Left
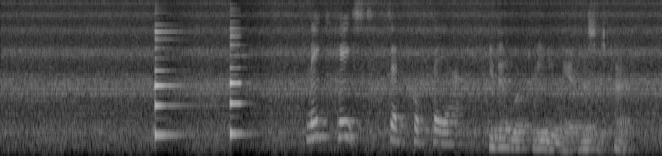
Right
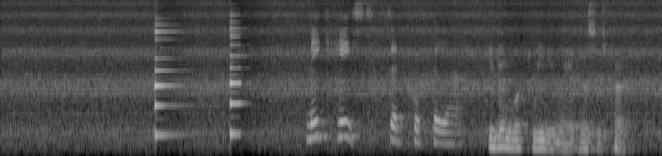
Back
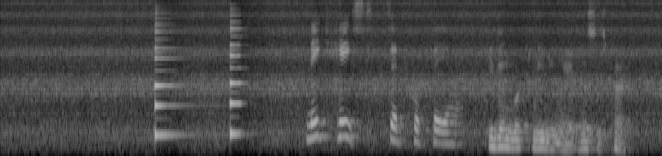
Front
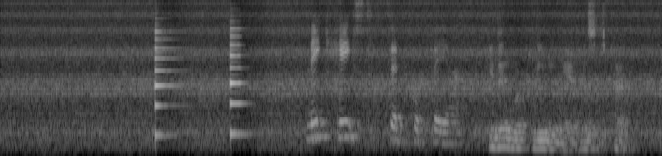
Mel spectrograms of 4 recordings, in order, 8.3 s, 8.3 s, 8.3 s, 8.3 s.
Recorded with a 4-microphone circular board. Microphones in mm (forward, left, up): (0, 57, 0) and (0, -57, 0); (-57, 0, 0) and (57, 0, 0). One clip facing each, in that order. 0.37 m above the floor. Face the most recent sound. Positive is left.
turn(degrees=-140)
